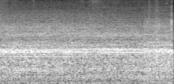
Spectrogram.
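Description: A blacksmith's forge roars steadily while a metal piece heats toward welding temperature for a horn candle holder, a loud, even broadband rush with a faint whine running through it, unbroken and without talk.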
